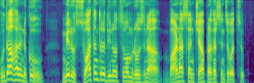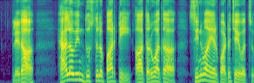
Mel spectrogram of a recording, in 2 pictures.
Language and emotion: Telugu, neutral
